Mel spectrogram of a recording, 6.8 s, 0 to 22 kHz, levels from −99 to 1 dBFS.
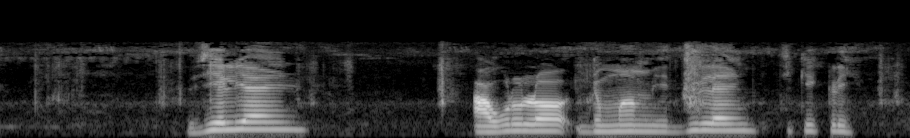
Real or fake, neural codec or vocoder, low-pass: real; none; 7.2 kHz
